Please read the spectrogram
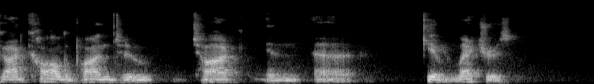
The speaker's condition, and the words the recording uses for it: Aphasia. This aphasia speech, wow, just these silences.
